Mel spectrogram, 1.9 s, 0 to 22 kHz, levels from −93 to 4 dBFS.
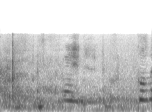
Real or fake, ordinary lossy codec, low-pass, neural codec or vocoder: fake; none; 7.2 kHz; codec, 16 kHz, 2 kbps, X-Codec, HuBERT features, trained on LibriSpeech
